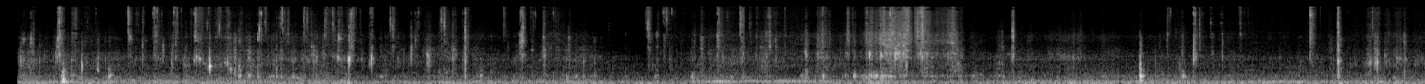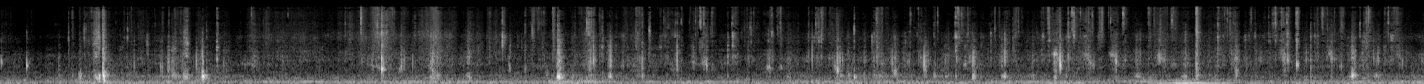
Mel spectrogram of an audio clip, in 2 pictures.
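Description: Close-miked eating: chewing of crunchy rolls and wet rice eaten by hand, with many sharp crunches and mouth smacks over a steady low hum. There is a longer noisy burst about nine seconds in.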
